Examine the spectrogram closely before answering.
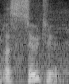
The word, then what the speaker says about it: Lesotho: It's called Lesotho. Yes, sir. Even though it's spelled Lesotho.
